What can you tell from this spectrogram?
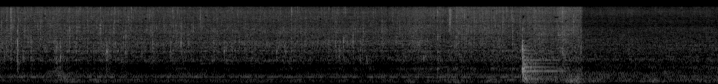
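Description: Chopped onions sizzling in hot oil in a wok, stirred with a wooden spatula. The sizzle turns quieter about six seconds in.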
